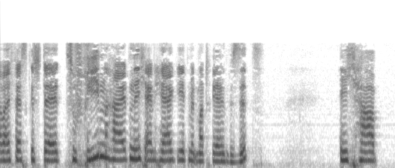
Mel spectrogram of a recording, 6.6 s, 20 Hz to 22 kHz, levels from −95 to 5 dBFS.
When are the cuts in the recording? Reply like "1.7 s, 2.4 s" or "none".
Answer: 1.0 s, 2.1 s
